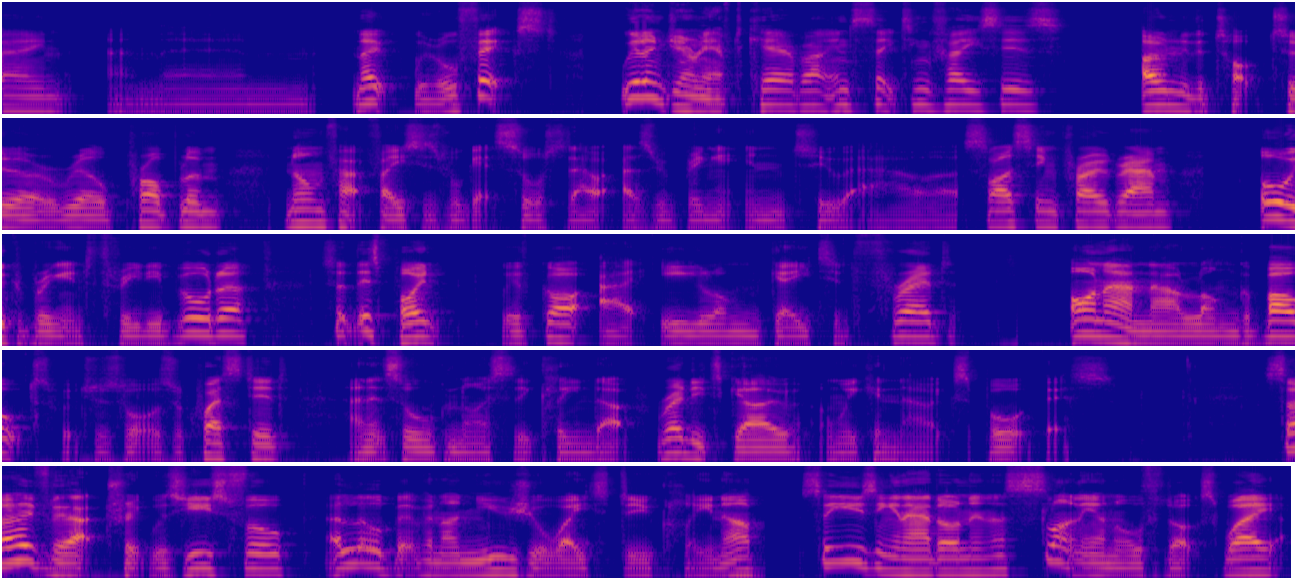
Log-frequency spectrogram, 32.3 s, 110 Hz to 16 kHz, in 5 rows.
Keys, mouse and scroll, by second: 1.9-2.2 scroll down 1, 8.9-9.3 scroll down 1, 9.3 Tab, 13.1-14.0 scroll down 1, 14.5 middle click, 16.7-18.0 scroll up 1, 19.1-19.7 scroll down 1, 19.9 shift+middle click, 20.2-20.7 scroll up 1, 20.9-23.1 scroll up 1, 25.1 shift+middle click, 25.4-25.9 shift+scroll up 1, 25.9 shift+middle click, 26.0 shift+scroll up 1.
